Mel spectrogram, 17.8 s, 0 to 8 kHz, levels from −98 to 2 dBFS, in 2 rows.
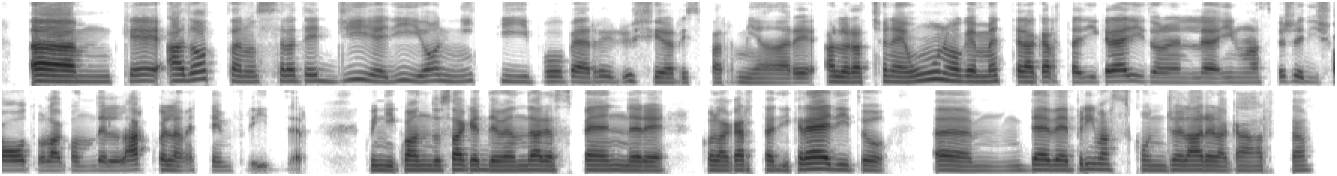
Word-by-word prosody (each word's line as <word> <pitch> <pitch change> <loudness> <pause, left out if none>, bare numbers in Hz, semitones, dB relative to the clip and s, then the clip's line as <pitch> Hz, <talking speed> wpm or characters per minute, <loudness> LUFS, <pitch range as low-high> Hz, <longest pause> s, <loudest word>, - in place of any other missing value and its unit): ehm, 190 -3 +8
che 205 +1 -2
adottano 215 -4 -1
strategie 200 +2 -5
di 205 0 -9
ogni 200 0 -7
tipo 180 -2 -9
per 170 -2 -2
ri 180 -1 -8
riuscire 170 -2 -6
a - - -2
risparmiare. 155 -1 -7
Allora 175 -2 +1
ce 195 - -7
n'è 175 -1 0
uno 220 +3 0
che 190 -1 +2
mette 185 0 -3
la 175 - +3
carta 175 -1 -2
di 170 +1 -14
credito 190 -1 +1
nel 160 0 -3
in 165 0 -12
una 160 0 -7
specie 180 +2 -9
di 165 - -19
ciotola 165 -2 0
con 155 -1 -10
dell'acqua 170 +3 0
e - - +1
la 155 - 0
mette 150 - -12
in 150 - -16
freezer. 320 - -15 0.4
Quindi 165 -2 -3
quando 170 -1 +2
sa 180 +2 +4
che 175 -1 +2
deve 160 -1 +1
andare 165 +1 +2
a - - -1
spendere 165 -2 +1 0.2
con 170 - -3
la 160 - +3
carta 170 0 +1
di 160 - -9
credito, 180 -5 +5 0.3
ehm, 155 -1 -2
deve 175 0 +2
prima 185 +1 -2
scongelare 165 -2 -1
la 155 - 0
carta. 160 +1 -6
170 Hz, 180 wpm, -24 LUFS, 160-190 Hz, 0.4 s, ehm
